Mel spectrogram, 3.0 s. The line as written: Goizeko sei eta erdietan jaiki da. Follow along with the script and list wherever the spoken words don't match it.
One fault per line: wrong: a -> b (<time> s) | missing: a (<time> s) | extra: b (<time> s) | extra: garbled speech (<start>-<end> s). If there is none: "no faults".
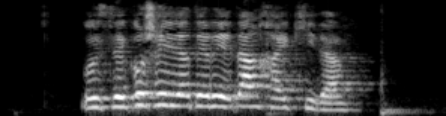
no faults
